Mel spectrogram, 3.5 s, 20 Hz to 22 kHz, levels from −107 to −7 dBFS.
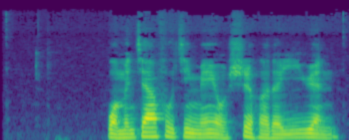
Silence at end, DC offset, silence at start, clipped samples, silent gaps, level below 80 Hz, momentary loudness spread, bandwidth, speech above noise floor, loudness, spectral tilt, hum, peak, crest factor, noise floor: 0.1 s; under 0.1%; 1.1 s; under 0.1%; none; -56 dBFS; 5 LU; 15.5 kHz; 44 dB; -21 LUFS; -7 dB/octave; none; -2 dBFS; 18 dB; -64 dBFS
